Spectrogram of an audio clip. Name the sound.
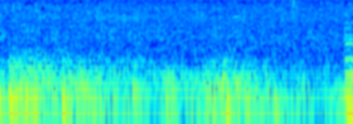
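rain and thunder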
